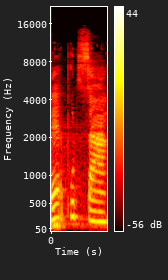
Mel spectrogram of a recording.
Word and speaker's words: พุทรา: ควบ กล้ำ ไม่ แท้ ท้อ ทหาร ควบ กับ ร เรือ นะ คะ ทอง พวก เรา ออก เสียง เป็น โซ่ ทร ปลาย เป็น ซอง นี้ นะ คะ เส้น คำ ว่า ทรง เขา มา ทราบ ทราย และ พุทรา ค่า ใบ ต่อ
